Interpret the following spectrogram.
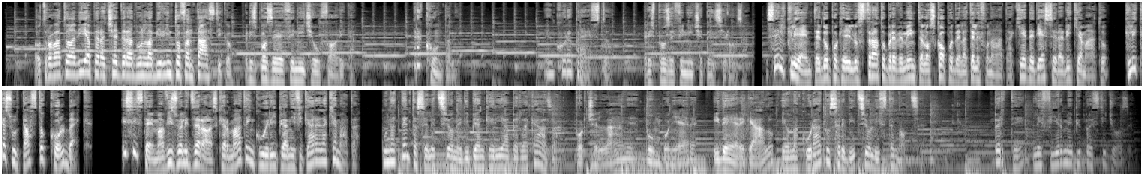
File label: Italian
